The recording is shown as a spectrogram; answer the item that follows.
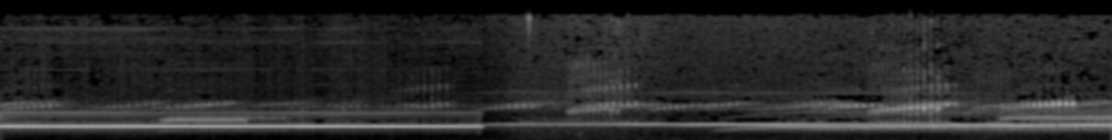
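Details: Chorus of wild frogs at St. Olaf College Natural Lands: one long unbroken trill gives way to another of slightly higher pitch. Brief higher chirps sound faintly in the background.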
